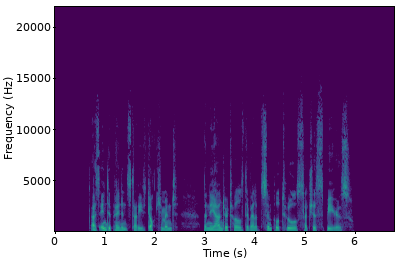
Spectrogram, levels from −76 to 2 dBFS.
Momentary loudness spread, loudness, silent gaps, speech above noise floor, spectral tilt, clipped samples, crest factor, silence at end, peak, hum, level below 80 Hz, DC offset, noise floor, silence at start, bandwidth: 6 LU; -32 LUFS; none; 51 dB; -4.5 dB/octave; under 0.1%; 24 dB; 0.85 s; -10 dBFS; none; -72 dBFS; under 0.1%; -83 dBFS; 0.7 s; 15 kHz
